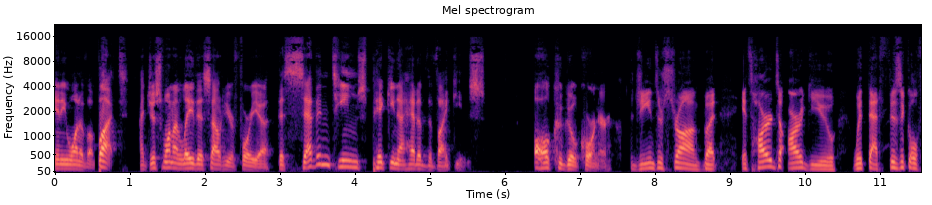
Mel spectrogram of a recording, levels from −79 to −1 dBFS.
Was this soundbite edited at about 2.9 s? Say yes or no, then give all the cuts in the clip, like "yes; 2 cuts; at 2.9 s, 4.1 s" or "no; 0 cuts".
yes; 2 cuts; at 2.9 s, 7.5 s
